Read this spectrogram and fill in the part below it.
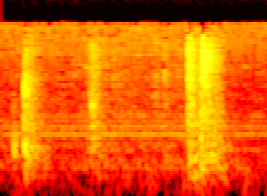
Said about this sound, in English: Please close the door behind you.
